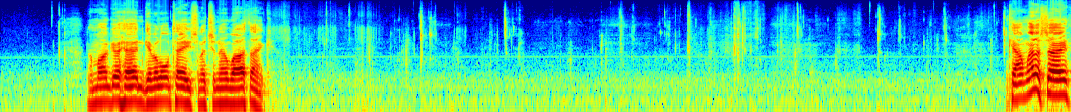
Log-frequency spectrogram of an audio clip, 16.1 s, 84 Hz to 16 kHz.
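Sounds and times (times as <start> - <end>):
person chewing with mouth clicks: 4.1 - 15.1.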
